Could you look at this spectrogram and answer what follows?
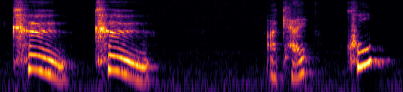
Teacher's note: so we call this a high central rounded vowel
